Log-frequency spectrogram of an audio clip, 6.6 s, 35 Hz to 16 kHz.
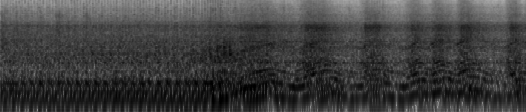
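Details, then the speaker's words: Honda CBX six-cylinder motorcycle's first start in 20 years after a full carb rebuild, with the vacuum system ignored. A fast, hunting idle that surges and dips, with a little smoke. The high idle comes from the engine starving itself for fuel. "Um, the bike still is clearing out his throat. That is for sure."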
